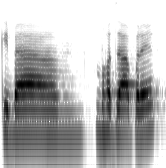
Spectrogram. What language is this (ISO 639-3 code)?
ori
